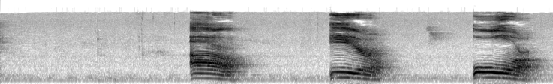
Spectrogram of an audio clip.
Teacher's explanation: اس پہ آواز دبانی نہیں ہے, نہیں, گلے میں دبے گی نہیں بالکل, کیونکہ یہ لن عمر میں سے یعنی کہ یہ توسط والے حروف میں سے ہے, تو اس میں آواز درمیانی رہتی ہے, نہ رکتی ہے نہ جاری رہے گی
